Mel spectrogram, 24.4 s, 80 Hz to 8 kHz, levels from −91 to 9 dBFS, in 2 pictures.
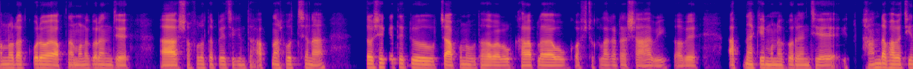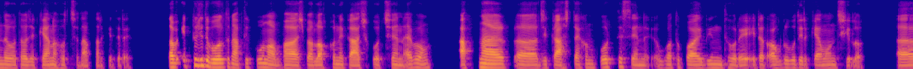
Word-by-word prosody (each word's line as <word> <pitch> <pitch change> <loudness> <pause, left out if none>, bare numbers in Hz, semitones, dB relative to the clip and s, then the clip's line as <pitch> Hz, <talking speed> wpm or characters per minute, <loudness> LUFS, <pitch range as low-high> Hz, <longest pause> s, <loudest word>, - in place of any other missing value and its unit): অন্যরা 115 0 +1
করেও 115 -1 +5 0.2
আপনার - - -5
মনে 110 +1 -3
করেন 110 -1 0
যে - - +1 0.6
আ - - +3 0.3
সফলতা 115 +1 -6
পেয়েছে 115 -1 -3
কিন্তু 105 0 -9
আপনার 115 -3 -3
হচ্ছে 115 +1 -4
না, - - +2 0.6
তো 125 - +3
সেক্ষেত্রে 135 -1 -3
একটু 125 - -2 0.4
চাপ 105 0 +7
অনুভূত 110 -2 -5
হওয়া 105 0 +4
এবং 105 0 -1
খারাপ 100 0 +3
লাগা 100 -1 +4
এবং 100 - -1
কষ্ট - - -8 0.2
লাগাটা 105 +1 -5
স্বাভাবিক। 95 +1 -2
তবে 95 +1 -2 0.6
আপনাকে 115 -1 -3
মনে 110 0 -2
করেন 105 -1 -1
যে 105 - -2 0.3
একটু - - -22
ঠান্ডাভাবে 120 0 +2
চিন্তা 115 -2 -2
করতে 110 0 -5
হবে 105 - 0
যে - - -13
কেন 110 +1 +2
হচ্ছে 105 - -10
না - - -3
আপনার - - -12
ক্ষেত্রে। - - -12 0.6
তবে 135 0 +8
একটু 180 +3 -4
যদি 190 -2 +6
বলতেন 135 0 +5
আপনি 130 - -9
কোন 135 0 +1
অভ্যাস 105 0 +3
বা - - +2
লক্ষ্যে 105 +3 0
নিয়ে 110 -1 -5
কাজ 100 0 +5
করছেন 115 -2 -4 0.2
এবং 125 -1 0 0.6
আপনার 120 +2 +6 0.3
আ - - +5 0.3
যে 115 - -7
কাজটা 105 +2 +4
এখন 125 0 -8
করতেছেন 135 -4 -3 0.4
গত 110 0 -5 0.2
কয়েকদিন 110 +2 +1 0.2
ধরে 105 -2 -2
এটার - - -4
অগ্রগতির 120 +1 -5
কেমন 105 +1 -2
ছিল? - - -7 0.6
অ্যা 100 - +3
110 Hz, 170 wpm, -24 LUFS, 105-120 Hz, 0.6 s, তবে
